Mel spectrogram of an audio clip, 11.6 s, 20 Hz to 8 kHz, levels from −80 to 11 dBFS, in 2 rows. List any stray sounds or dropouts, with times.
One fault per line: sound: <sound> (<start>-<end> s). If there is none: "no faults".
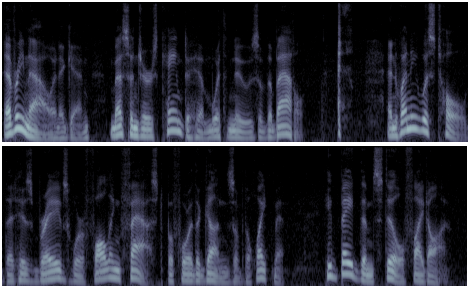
sound: cough (4.2-4.4 s)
